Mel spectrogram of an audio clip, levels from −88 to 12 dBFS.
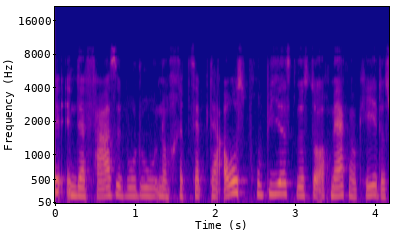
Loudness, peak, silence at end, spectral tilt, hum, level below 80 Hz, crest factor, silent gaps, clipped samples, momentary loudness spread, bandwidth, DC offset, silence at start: -35 LUFS; -16 dBFS; 0 s; -6 dB/octave; none; -72 dBFS; 18 dB; none; under 0.1%; 10 LU; 9.6 kHz; under 0.1%; 0 s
